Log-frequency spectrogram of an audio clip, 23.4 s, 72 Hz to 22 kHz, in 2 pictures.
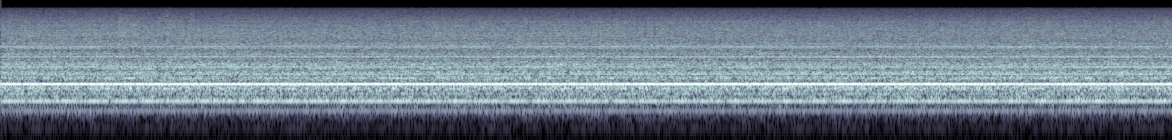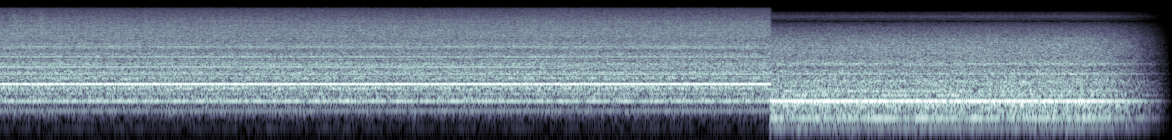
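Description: A steady electric-motor whir with a constant whine over a noisy hiss. About 19 seconds in the sound changes abruptly to a lower hum, then it fades out near the end.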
